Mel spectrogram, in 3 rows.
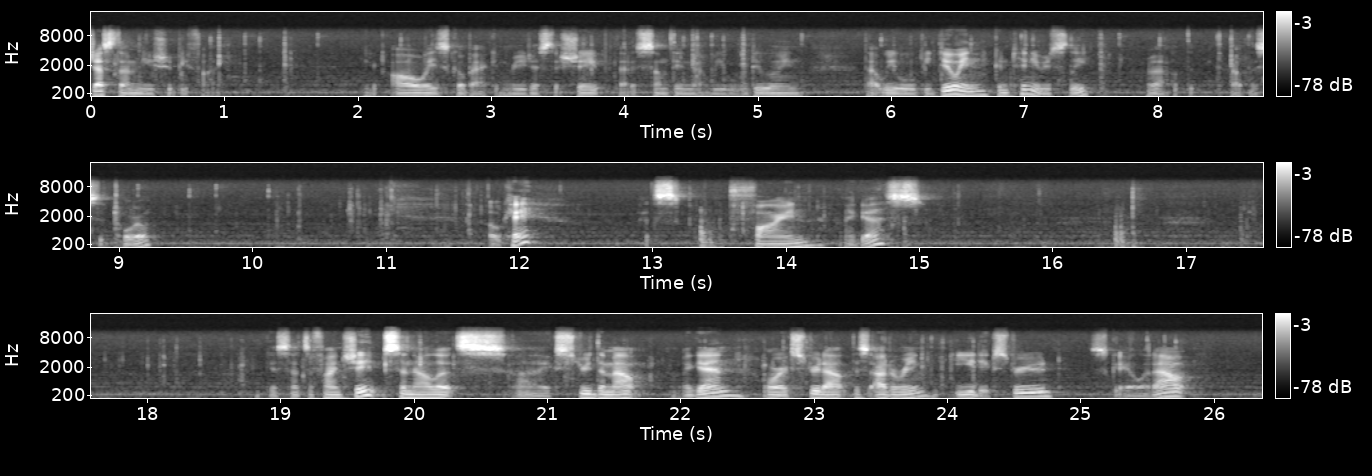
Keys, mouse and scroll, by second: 0.5 Tab, 1.0 a, 2.9 Tab, 4.2 Tab, 6.6 Tab, 6.8 Tab, 10.7 Tab, 11.3 a, 12.0 a, 19.0 a, 19.5 a, 19.9 Tab, 20.5 KP_1, 21.0 Tab, 21.4 Tab, 22.0 a, 22.2 a, 22.9 a, 24.4 e, 24.6 s.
